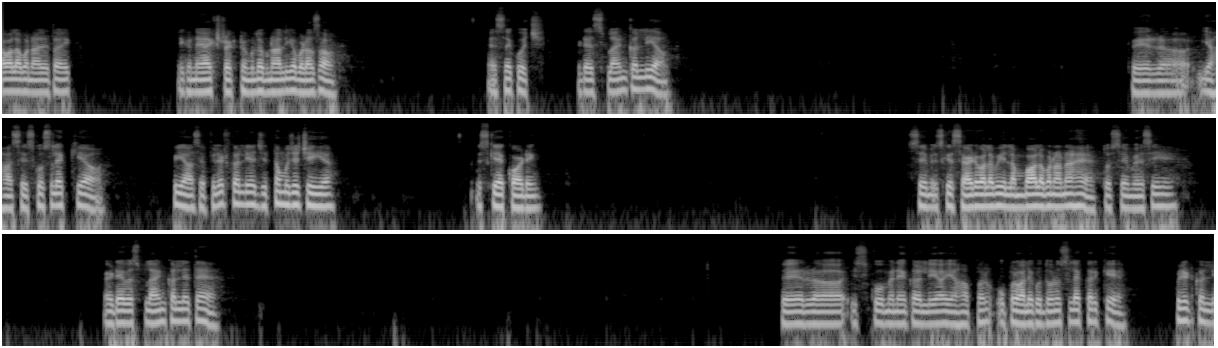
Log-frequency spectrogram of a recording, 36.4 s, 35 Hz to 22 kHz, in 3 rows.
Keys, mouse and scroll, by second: 0.5 click, 1.4 drag, 3.8-5.4 drag, 5.4 e, 7.7 click, 10.1 click, 10.9 click, 12.2 click, 14.6-17.5 drag, 18.8 click, 20.7 click, 22.3-24.2 drag, 26.5 click, 27.7 click, 28.6 e, 30.7 click, 33.0 click, 33.4 click, 34.3 click, 36.0 click.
